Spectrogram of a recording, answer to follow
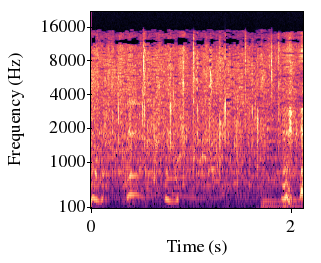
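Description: Theatre audience laughing and clapping, a patter of many hands with a few laughing voices.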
